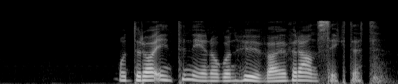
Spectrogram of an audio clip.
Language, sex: Swedish, female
